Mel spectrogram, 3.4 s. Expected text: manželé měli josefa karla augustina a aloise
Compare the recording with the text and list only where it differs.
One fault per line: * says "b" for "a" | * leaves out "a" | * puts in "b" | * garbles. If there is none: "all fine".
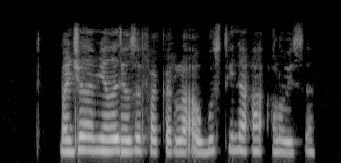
all fine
